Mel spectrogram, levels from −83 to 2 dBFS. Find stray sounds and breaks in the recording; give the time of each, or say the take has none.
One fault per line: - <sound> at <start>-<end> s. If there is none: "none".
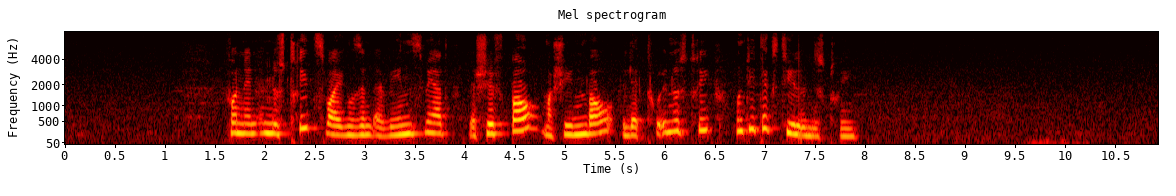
none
